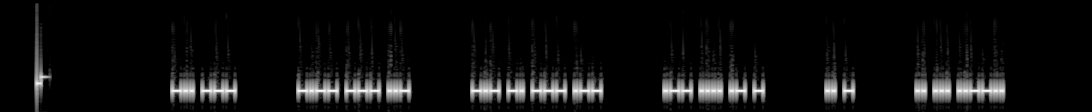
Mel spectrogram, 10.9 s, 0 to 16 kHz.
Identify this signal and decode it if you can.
Morse code, heard as a keyed tone, about 40 wpm, 700 Hz. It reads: DO YOU KNOW WHAT IT IS?
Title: 3x Word-Spacing - Sentences from Top 100 Words - 40wpm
